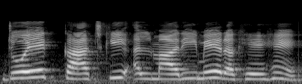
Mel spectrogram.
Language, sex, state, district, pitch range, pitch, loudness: Hindi, female, Madhya Pradesh, Bhopal, 245-295 Hz, 255 Hz, -15 LUFS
